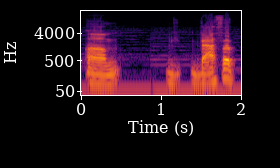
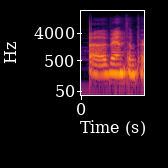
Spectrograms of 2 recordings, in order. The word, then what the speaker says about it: Vanthampur: Vathapuer? Vanthampur.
